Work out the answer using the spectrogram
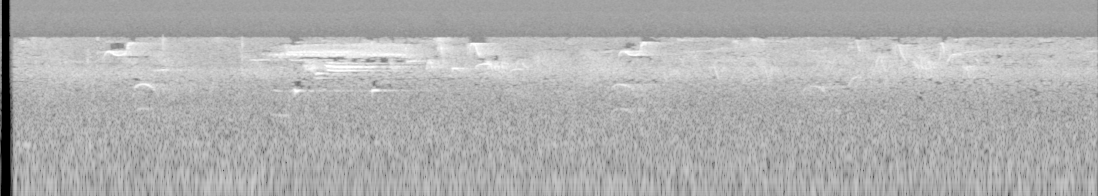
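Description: Faint bird chirps over a low background hiss: short, scattered rising and falling calls, with a brief trill about three seconds in.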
